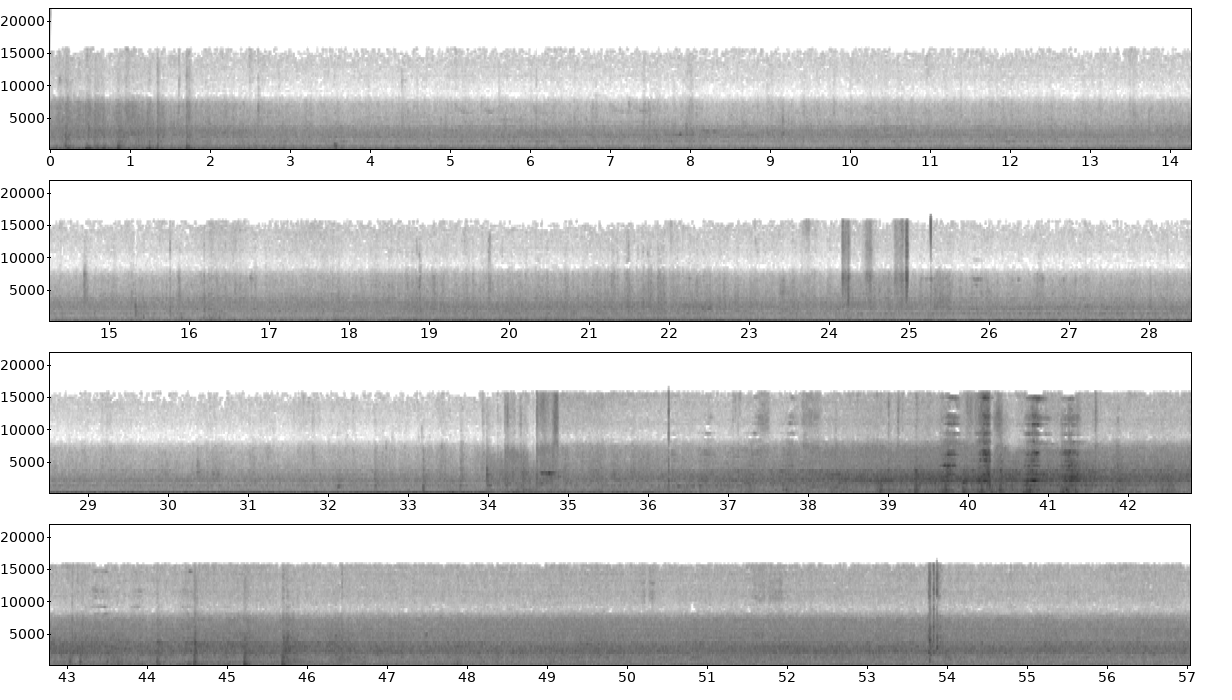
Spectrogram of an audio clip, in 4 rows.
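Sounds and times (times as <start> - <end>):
train wheels rumbling on rail: 0.0 - 57.0.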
